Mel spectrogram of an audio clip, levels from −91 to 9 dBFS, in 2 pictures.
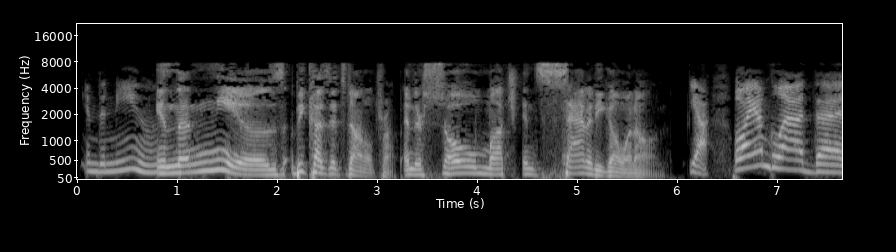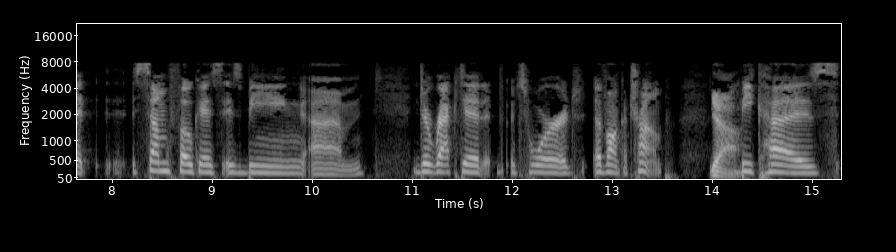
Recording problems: high frequencies cut off; noticeable; nothing above 7.5 kHz
garbled, watery; slightly

